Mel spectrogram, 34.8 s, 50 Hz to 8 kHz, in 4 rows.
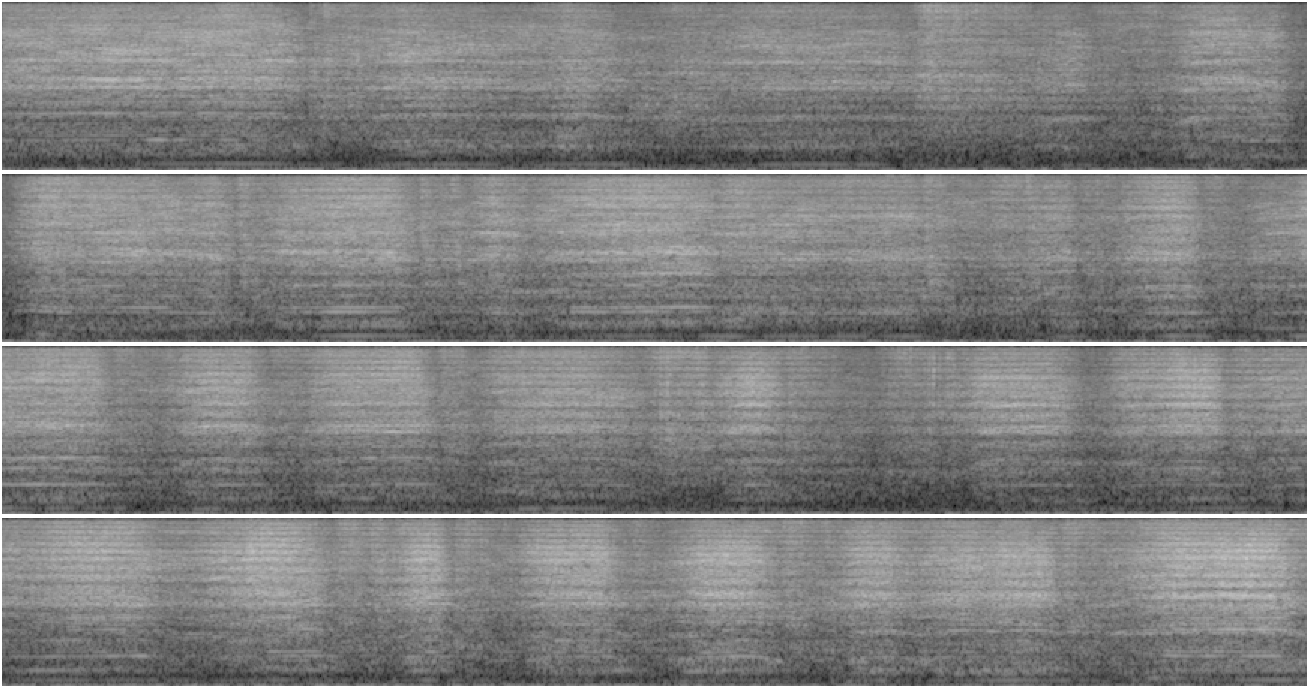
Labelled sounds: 0.4	1.1	vessel noise, 2.0 to 3.7 kHz
3.3	3.6	vessel noise, 2.8 to 2.9 kHz
4.8	5.1	vessel noise, 2.8 to 4.0 kHz
7.0	8.3	vessel noise, 2.0 to 6.0 kHz
9.3	10.0	vessel noise, 2.9 to 3.3 kHz
11.8	13.7	vessel noise, 1.3 to 5.9 kHz
15.0	15.2	vessel noise, 4.9 to 5.1 kHz
17.1	17.4	vessel noise, 2.8 to 3.0 kHz
18.7	19.0	vessel noise, 2.9 to 3.2 kHz
22.2	22.5	vessel noise, 2.8 to 3.1 kHz
24.0	24.2	vessel noise, 2.8 to 3.1 kHz
26.7	27.6	vessel noise, 0.80 to 6.3 kHz
28.0	28.3	vessel noise, 0.96 to 1.2 kHz
29.2	30.1	vessel noise, 5.3 to 7.6 kHz
31.0	31.3	vessel noise, 5.7 to 5.9 kHz
31.8	32.7	vessel noise, 0.90 to 3.6 kHz

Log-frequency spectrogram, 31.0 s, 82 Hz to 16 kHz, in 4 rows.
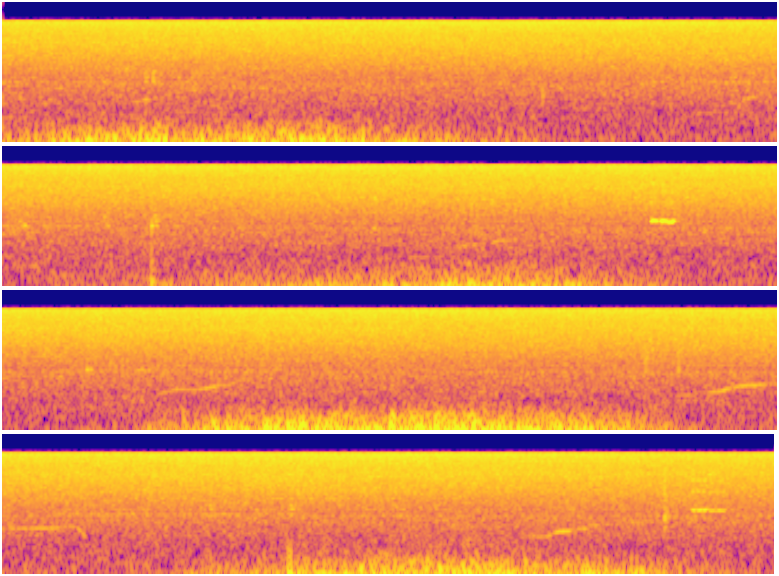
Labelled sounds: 14.2	14.5	humpback whale, 0.83 to 1.0 kHz
30.1	30.5	humpback whale, 0.83 to 1.0 kHz

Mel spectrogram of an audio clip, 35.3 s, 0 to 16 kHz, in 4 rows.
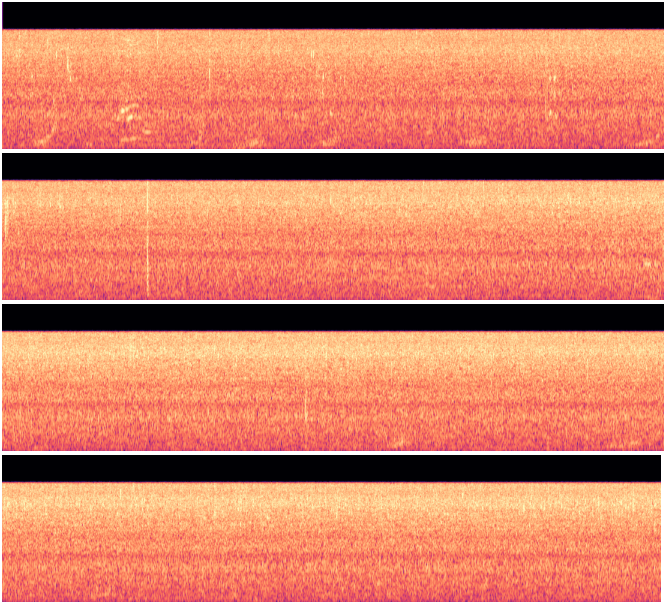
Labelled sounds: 1.6	1.9	humpback whale, 0.91 to 1.2 kHz

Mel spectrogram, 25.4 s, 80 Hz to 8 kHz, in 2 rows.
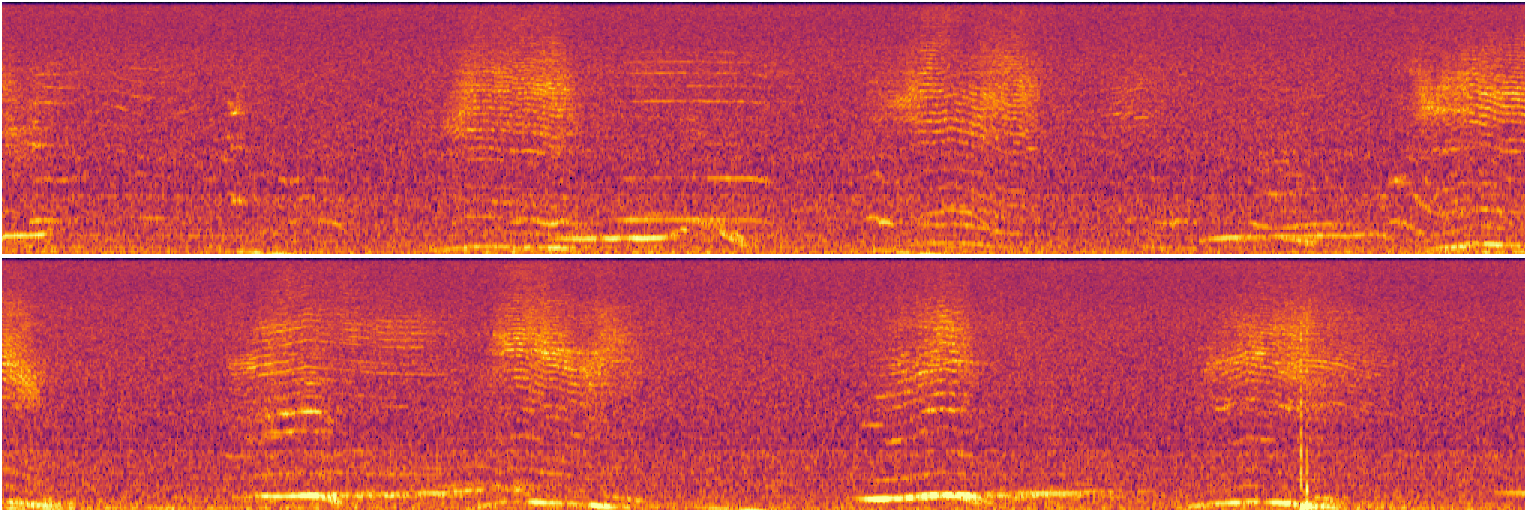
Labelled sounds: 1.1	1.3	humpback whale, 2.5 to 2.6 kHz
4.0	4.7	humpback whale, 1.5 to 4.1 kHz
5.2	6.4	humpback whale, 0.86 to 3.9 kHz
7.5	8.0	humpback whale, 1.6 to 2.8 kHz
12.3	13.1	humpback whale, 1.4 to 2.8 kHz
14.6	15.4	humpback whale, 0.90 to 3.6 kHz
16.7	17.6	humpback whale, 1.9 to 3.2 kHz
20.1	20.7	humpback whale, 1.2 to 3.5 kHz
22.7	23.3	humpback whale, 2.0 to 2.8 kHz

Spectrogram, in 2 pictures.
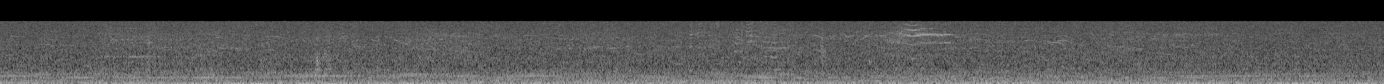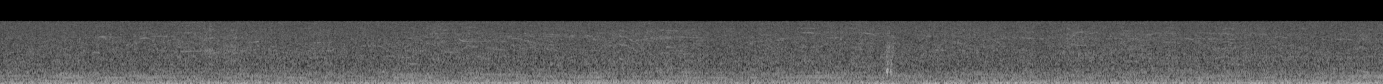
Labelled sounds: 4.4	4.7	Pacific white-sided dolphin, 3.6 to 3.8 kHz
7.6	7.9	Pacific white-sided dolphin, 2.0 to 2.2 kHz
9.0	9.6	Pacific white-sided dolphin, 2.4 to 4.3 kHz
15.6	16.0	Pacific white-sided dolphin, 1.6 to 2.0 kHz
20.4	20.9	Pacific white-sided dolphin, 3.4 to 5.1 kHz
25.8	26.2	Pacific white-sided dolphin, 4.2 to 4.4 kHz

